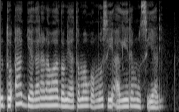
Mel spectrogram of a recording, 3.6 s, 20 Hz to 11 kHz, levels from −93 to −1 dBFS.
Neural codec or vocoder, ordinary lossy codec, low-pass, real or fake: none; none; none; real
